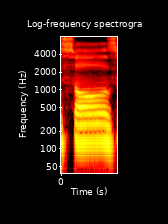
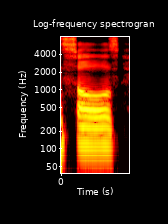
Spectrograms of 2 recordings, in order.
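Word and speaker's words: Sols: Have you heard of this game called Nine Souls on the Switch?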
